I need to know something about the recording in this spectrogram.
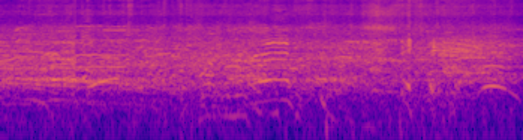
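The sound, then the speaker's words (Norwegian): Steady roar of a sports crowd, many overlapping voices chattering and calling out at once, with a few faint thuds and bouncing-ball knocks poking through the dense murmur. “dette her er jo bare publikumslyd”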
